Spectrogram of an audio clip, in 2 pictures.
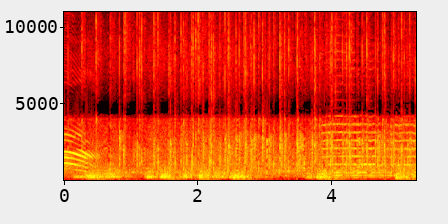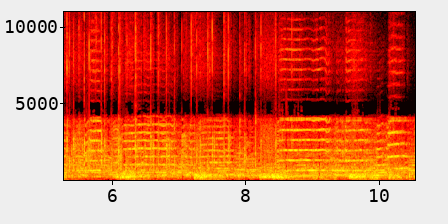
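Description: Crowd applauding. About four seconds in, a brass band starts playing a processional march.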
